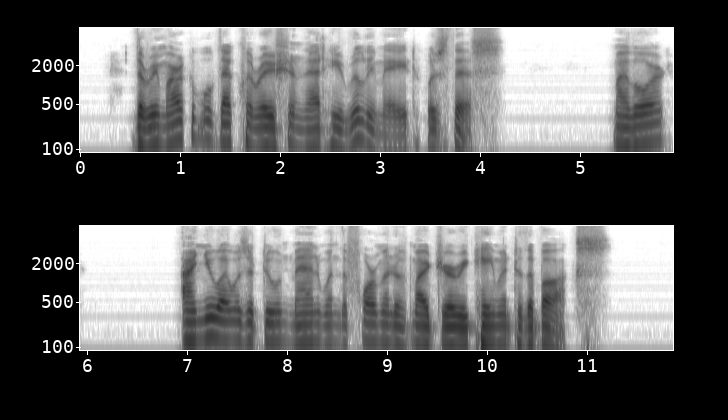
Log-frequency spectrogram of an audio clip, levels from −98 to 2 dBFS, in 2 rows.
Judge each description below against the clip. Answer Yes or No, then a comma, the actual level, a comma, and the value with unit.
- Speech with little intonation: Yes, narrow, 2.3 semitones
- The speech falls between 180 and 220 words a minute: No, average, 145 wpm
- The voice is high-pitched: No, low, 110 Hz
